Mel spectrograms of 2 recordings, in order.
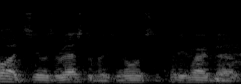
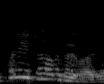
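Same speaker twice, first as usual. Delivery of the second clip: indignant surprise; 11 semitones higher, faster than usual. Retold or imitated. Singer retorting to the critic who mocked the song, with high incredulous surprise. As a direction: pitch jumps high on an incredulous question.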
